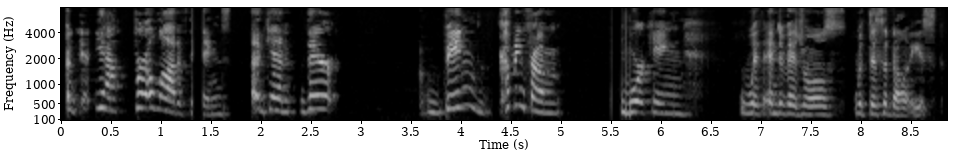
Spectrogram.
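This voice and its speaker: A woman's voice: sits high, measured pace, rough recording. An American woman telling a personal story as an interview guest in a candid, emphatic, conversational way.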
